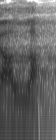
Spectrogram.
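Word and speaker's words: الله: একমত উচ্চারণে কিছুটা পার্থক্য তারা বলে আলা আমরা বলি আল্লাহ উচ্চারণ কিছুটা আলাদা তবে শব্দ দুটো একই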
